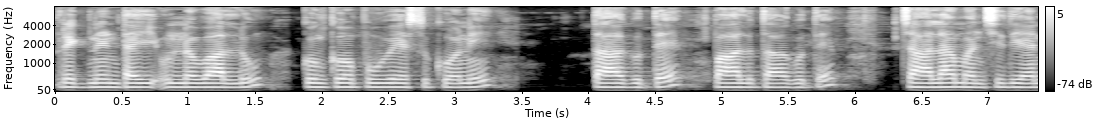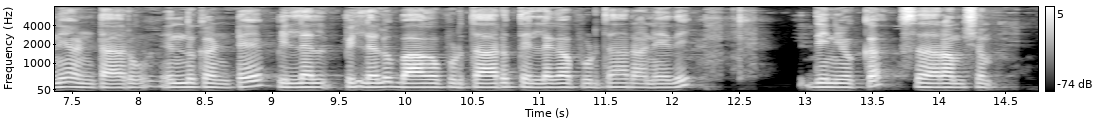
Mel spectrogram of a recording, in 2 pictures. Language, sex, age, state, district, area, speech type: Telugu, male, 18-30, Telangana, Yadadri Bhuvanagiri, urban, spontaneous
